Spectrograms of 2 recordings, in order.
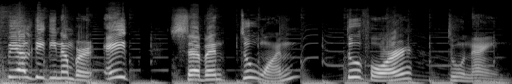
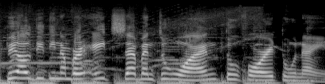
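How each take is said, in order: First: The digits are read slowly. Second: The digits are read quickly. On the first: The speaker calls it right. "bagalan natin" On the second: The speaker calls it wrong. "Mabilis? Ay, sorry"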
